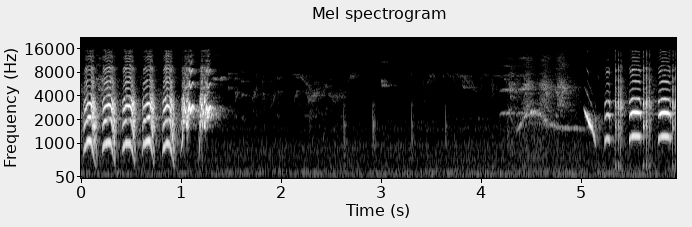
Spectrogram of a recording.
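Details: Javan myna singing vigorously, recorded to train cage birds: a rapid string of bright, repeated harmonic notes, a quiet gap with soft clicks and a slurred whistle, then loud chattering notes.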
